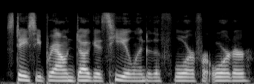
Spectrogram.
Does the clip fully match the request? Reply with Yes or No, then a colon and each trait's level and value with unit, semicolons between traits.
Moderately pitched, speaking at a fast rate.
Yes: medium, 175 Hz; fast, 235 wpm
